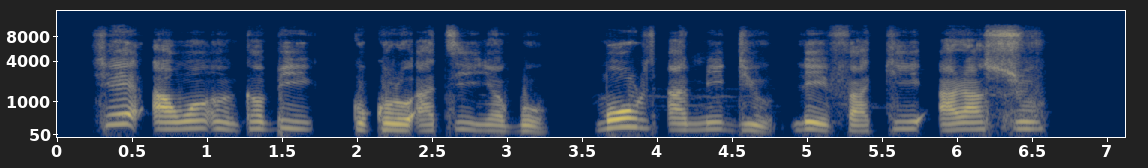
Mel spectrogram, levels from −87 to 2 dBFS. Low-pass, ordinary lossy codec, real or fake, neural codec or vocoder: 10.8 kHz; MP3, 96 kbps; real; none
